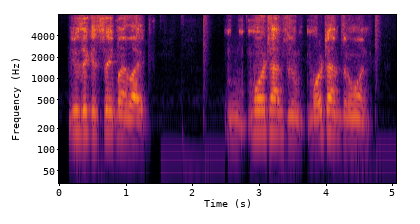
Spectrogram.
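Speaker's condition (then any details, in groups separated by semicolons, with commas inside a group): Cerebral palsy; present from birth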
